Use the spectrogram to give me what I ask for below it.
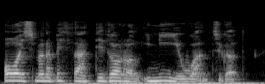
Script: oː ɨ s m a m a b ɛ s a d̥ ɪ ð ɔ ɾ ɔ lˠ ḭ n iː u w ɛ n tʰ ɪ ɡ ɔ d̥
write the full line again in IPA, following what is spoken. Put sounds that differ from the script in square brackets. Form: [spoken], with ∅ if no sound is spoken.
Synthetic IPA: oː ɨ s m a [n] a b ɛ [θ] a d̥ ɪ ð ɔ ɾ ɔ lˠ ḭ n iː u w [a] n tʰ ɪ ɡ ɔ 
